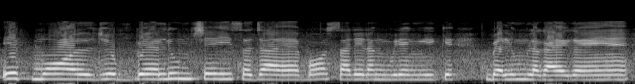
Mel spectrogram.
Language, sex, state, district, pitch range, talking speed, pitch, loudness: Hindi, female, Jharkhand, Deoghar, 225-245 Hz, 160 wpm, 230 Hz, -12 LUFS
